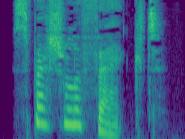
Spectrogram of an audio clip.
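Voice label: "special effect", British English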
